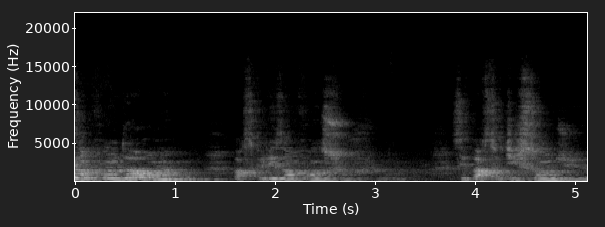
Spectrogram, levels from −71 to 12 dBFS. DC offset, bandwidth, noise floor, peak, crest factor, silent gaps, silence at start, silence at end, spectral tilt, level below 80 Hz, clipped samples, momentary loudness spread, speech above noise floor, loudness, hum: under 0.1%; 16.5 kHz; -48 dBFS; -6 dBFS; 20 dB; none; 0 s; 0 s; -3 dB/octave; -62 dBFS; under 0.1%; 20 LU; 23 dB; -25 LUFS; none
